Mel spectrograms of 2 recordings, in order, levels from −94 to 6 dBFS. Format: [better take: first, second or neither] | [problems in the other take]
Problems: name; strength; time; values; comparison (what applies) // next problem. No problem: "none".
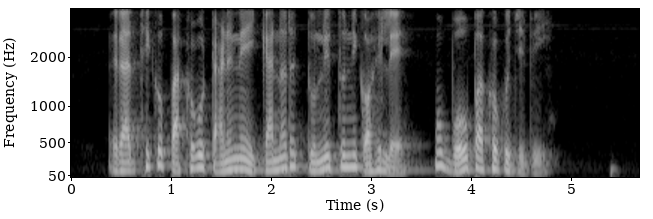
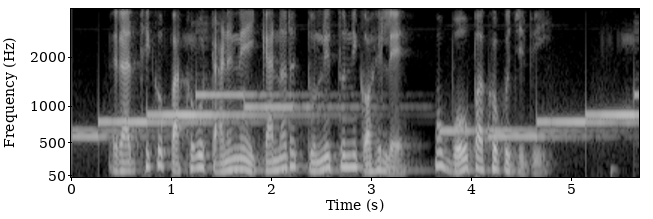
first | background sound (Alarm); 3 dB below the speech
